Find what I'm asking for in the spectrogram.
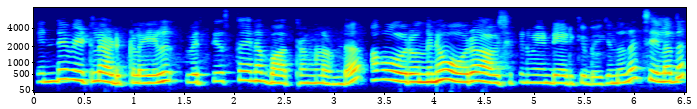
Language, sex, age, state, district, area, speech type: Malayalam, female, 18-30, Kerala, Thiruvananthapuram, rural, spontaneous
